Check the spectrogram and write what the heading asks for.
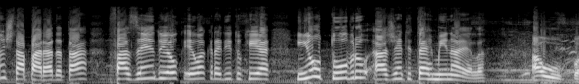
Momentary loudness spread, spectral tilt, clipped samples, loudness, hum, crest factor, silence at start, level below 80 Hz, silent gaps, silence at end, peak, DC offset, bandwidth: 7 LU; -4 dB/octave; 0.2%; -11 LUFS; none; 12 dB; 0 s; -44 dBFS; none; 0 s; 0 dBFS; under 0.1%; 15.5 kHz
